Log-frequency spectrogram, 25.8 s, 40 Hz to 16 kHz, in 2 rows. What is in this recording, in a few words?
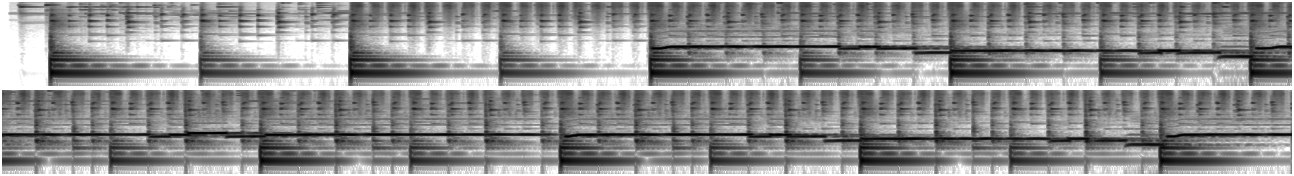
Eskimo - Inuit; anno 1503 gamerip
